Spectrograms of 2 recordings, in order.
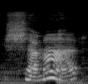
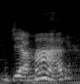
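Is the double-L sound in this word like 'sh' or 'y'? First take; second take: sh; y. First: The double-L is said like a sh sound. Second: The double-L is said like a y sound. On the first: "in Argentina and Uruguay, this sound is pronounced sh" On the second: "think of putting an I in front of the word"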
